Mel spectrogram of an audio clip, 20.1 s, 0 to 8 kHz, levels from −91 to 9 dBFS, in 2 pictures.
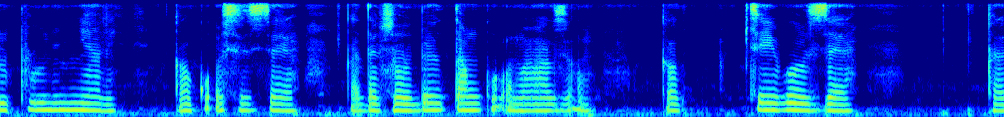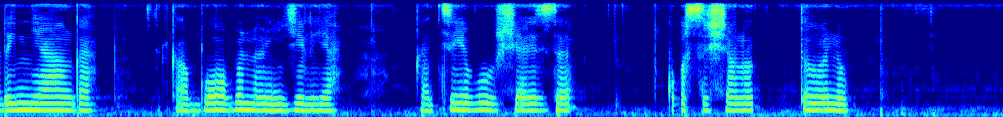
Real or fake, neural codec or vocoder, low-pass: fake; codec, 16 kHz in and 24 kHz out, 1.1 kbps, FireRedTTS-2 codec; 7.2 kHz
